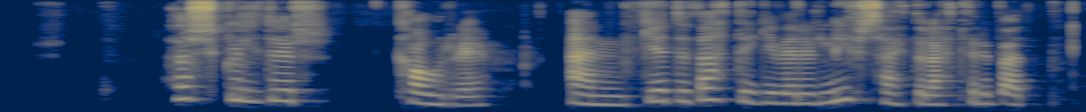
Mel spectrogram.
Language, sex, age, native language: Icelandic, female, 15, Icelandic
